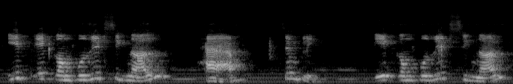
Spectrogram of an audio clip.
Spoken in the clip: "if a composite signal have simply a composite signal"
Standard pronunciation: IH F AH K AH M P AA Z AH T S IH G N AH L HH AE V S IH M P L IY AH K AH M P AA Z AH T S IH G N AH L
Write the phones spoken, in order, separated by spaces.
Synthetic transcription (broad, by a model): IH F AH K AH M P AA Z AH T S IH G N AH L HH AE B S IH M P L IY AH K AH M P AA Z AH T S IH G N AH L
